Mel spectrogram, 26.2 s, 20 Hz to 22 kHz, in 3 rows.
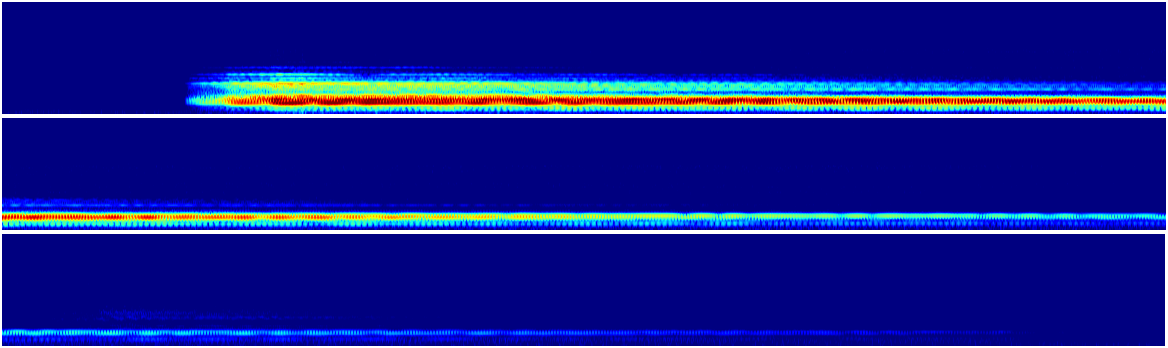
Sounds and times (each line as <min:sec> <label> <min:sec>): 0:01.4 guitar 0:21.1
